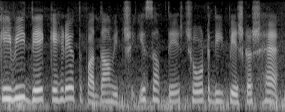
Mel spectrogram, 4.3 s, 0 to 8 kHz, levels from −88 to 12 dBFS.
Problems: constant background noise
